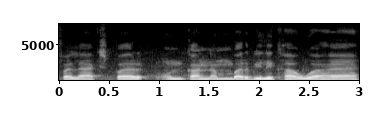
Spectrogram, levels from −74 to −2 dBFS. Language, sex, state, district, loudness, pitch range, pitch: Hindi, male, Punjab, Fazilka, -14 LUFS, 120-135 Hz, 125 Hz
